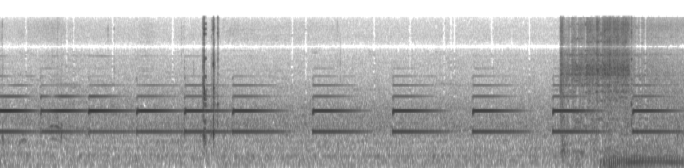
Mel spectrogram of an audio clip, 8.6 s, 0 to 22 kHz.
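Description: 2010–2013 Kia Forte door-open warning chime, a fading electronic ding repeating first about every 0.6 s, then about once a second: the warning that the driver's door is open with the key in the ignition. Near the end the starter cranks and the engine catches into a low idle while the chime keeps going.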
